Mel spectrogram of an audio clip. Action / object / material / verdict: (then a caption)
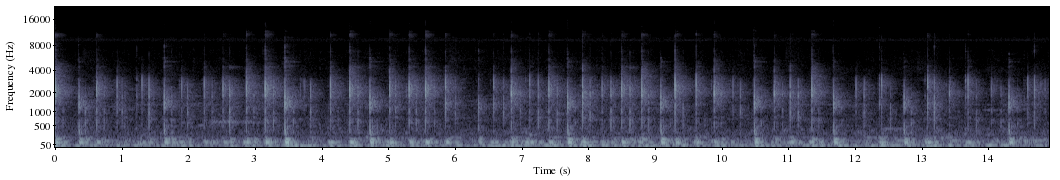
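tap / plastic mechanical keyboard keys / plastic / none. Fingertips type on a 75% mechanical keyboard with ABS keycaps in a light blue plastic case. The result is a steady run of quick, short key clicks with a bright top edge over a low, hum-like rumble.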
